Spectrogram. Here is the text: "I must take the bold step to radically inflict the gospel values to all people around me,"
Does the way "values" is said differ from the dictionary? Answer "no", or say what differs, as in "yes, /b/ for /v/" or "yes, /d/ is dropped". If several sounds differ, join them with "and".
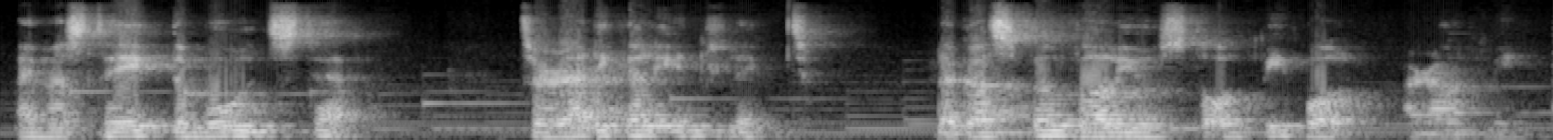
yes, /s/ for /z/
